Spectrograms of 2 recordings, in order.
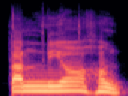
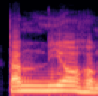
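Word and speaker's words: তান্যহং: আসতেছে তা সাধারণত আমরা এভাবে বলি না আমরা উচ্চারণটা করব এভাবেই তাহলে তাননিয়হং তাননিয়হং ঠিক আছে তাননিয়হং একসাথে তানহং বেদ সরবানি এফটা আগে উচ্চারণ হচ্ছে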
